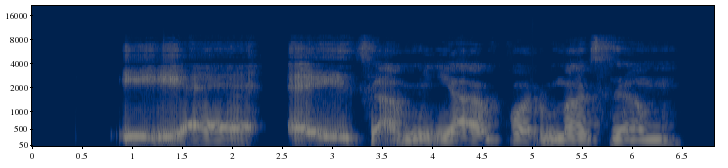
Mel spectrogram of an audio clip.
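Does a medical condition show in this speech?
Yes: cerebral palsy; uneventful pregnancy.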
